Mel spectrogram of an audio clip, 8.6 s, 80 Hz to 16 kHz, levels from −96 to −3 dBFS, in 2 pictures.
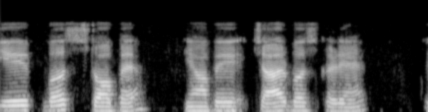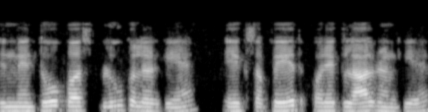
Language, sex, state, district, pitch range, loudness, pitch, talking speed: Hindi, male, Chhattisgarh, Raigarh, 130-140 Hz, -18 LUFS, 135 Hz, 175 wpm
